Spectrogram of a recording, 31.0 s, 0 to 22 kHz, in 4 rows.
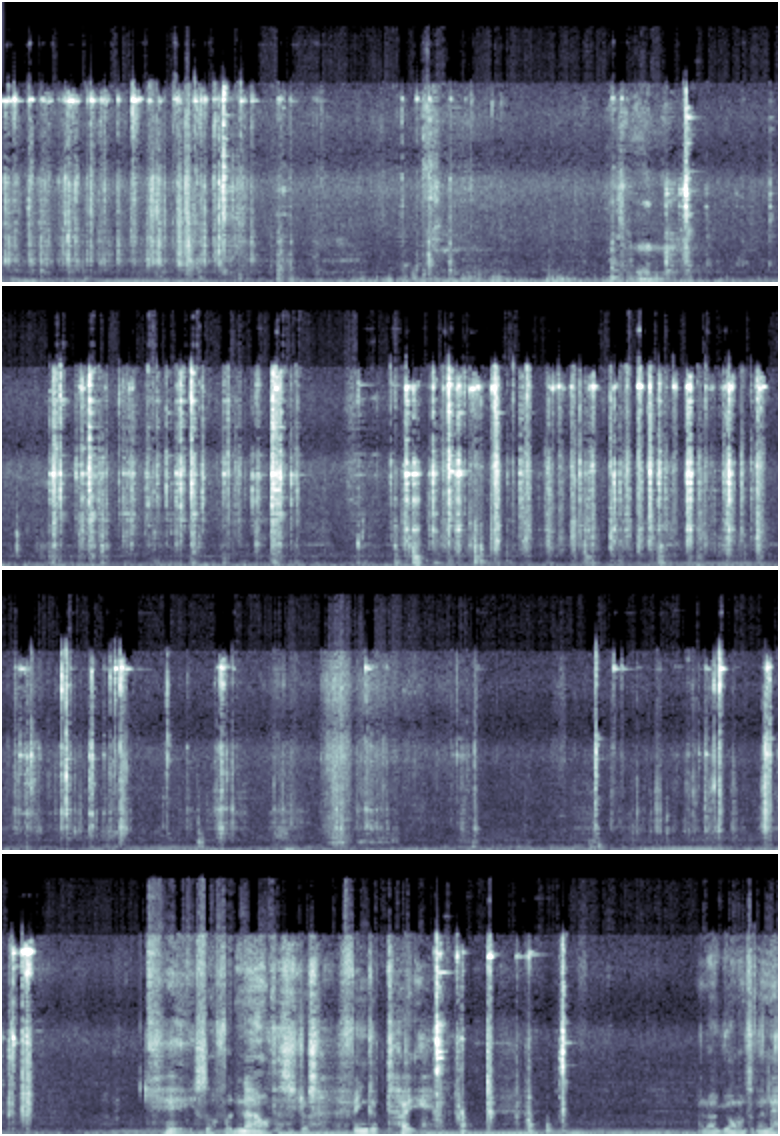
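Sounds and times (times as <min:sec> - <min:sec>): metal bolts clicking and clinking: 0:00.0 - 0:03.2, 0:06.0 - 0:20.4, 0:21.0 - 0:24.6, 0:26.0 - 0:29.1.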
